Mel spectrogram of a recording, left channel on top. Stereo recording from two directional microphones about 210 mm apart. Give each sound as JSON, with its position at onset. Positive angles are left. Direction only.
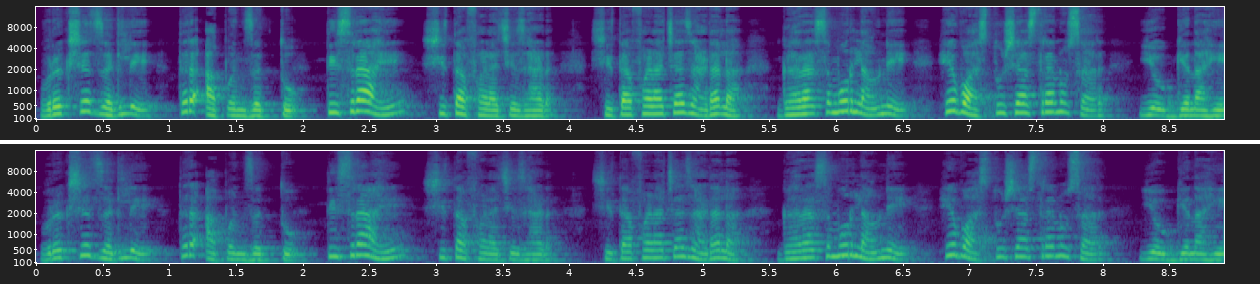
{"t": 0.0, "sound": "a woman's voice", "side_deg": 35}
